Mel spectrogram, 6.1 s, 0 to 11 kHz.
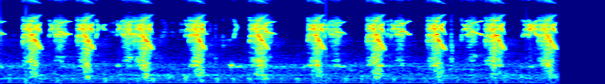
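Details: A jackdaw family in a nest box on 7 May 2020 makes a steady series of short, rasping calls, about a dozen in five seconds at a fairly even rhythm, then the sound stops abruptly.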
